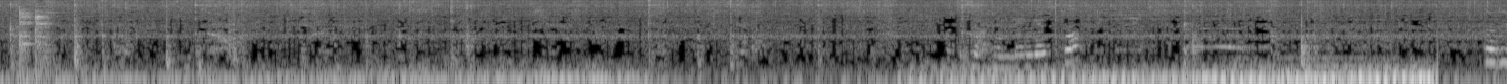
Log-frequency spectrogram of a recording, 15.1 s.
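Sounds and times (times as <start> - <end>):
tomatoes sizzling in oil: 0.0 - 15.0
metal spoon scraping pan: 0.1 - 3.8.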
